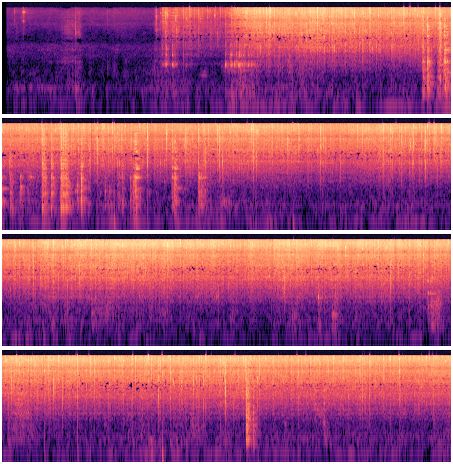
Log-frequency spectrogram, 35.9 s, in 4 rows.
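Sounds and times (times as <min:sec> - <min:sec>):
vegetables sizzling in hot oil: 0:03.2 - 0:35.9
spatula knocking and scraping pan: 0:08.4 - 0:13.2, 0:26.5 - 0:27.4, 0:31.8 - 0:32.1.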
